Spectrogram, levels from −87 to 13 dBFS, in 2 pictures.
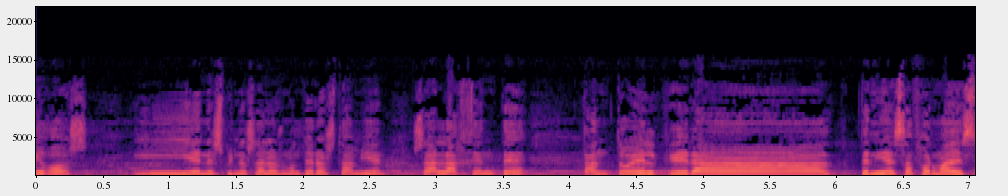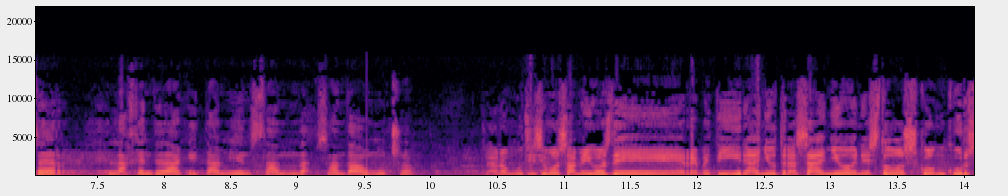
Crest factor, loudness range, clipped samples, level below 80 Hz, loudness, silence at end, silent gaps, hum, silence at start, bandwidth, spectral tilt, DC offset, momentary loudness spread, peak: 16 dB; 4 LU; under 0.1%; -52 dBFS; -22 LUFS; 0 s; none; none; 0 s; 15.5 kHz; -4 dB/octave; under 0.1%; 9 LU; -8 dBFS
